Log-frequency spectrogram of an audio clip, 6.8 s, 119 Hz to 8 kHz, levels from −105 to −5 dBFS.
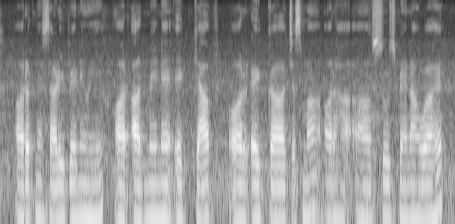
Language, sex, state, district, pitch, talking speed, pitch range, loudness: Hindi, male, Bihar, Araria, 125 Hz, 185 wpm, 125-130 Hz, -19 LUFS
